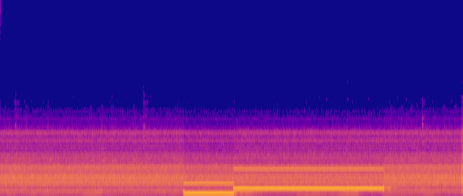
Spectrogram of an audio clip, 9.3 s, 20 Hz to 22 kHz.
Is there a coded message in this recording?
Yes: two-tone page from 3.7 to 7.7 s, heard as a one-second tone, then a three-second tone, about 540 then 1060 Hz, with a squelch burst at the end.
